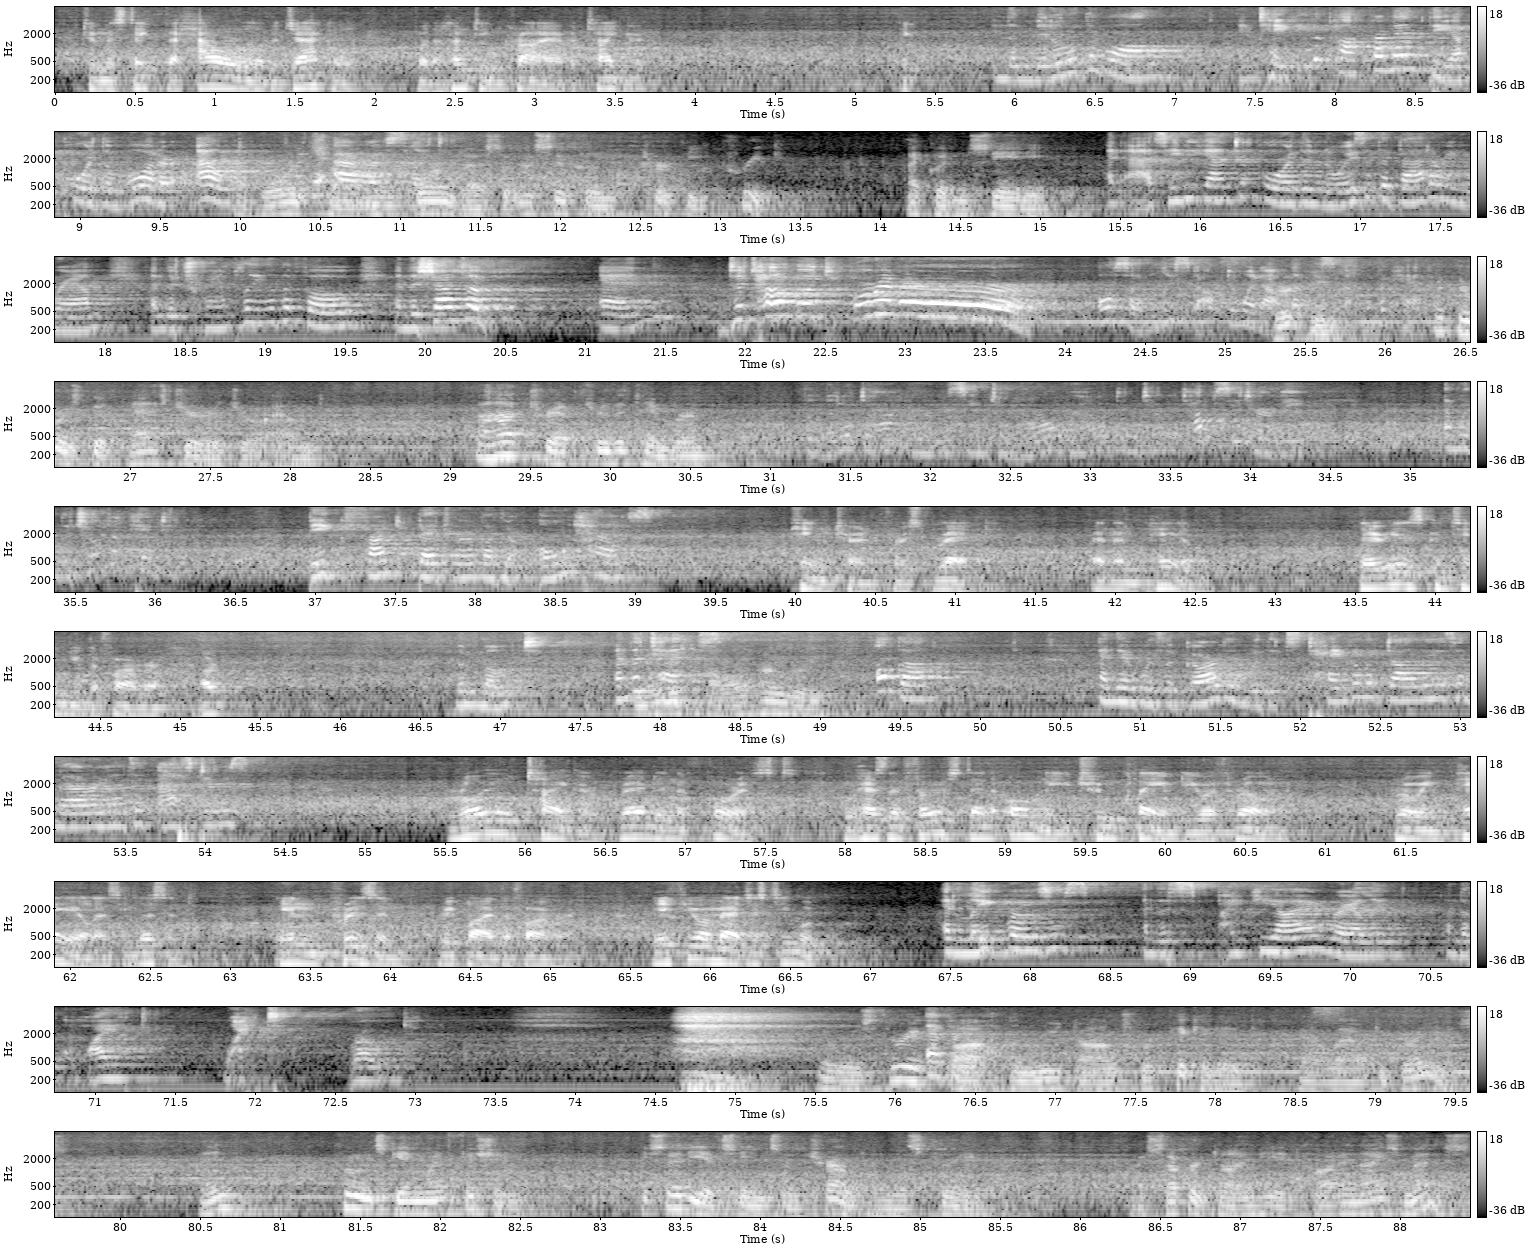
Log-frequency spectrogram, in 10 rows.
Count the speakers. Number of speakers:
3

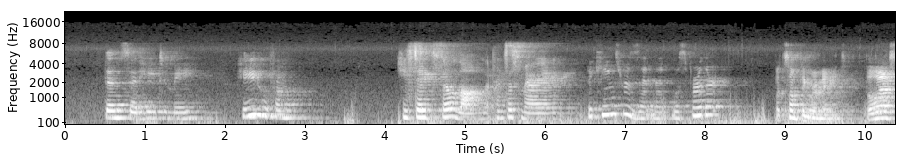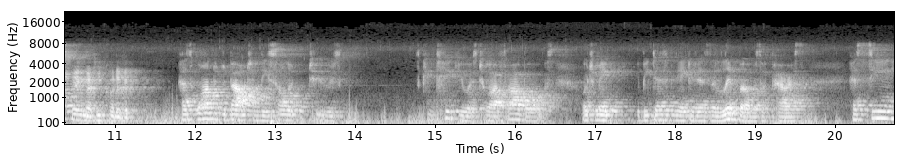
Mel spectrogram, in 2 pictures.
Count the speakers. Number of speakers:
5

